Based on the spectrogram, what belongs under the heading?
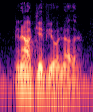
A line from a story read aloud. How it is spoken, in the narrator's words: he said, so gently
